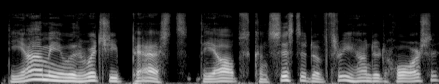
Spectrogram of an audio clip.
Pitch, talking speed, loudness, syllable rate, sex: 155 Hz, 175 wpm, -16 LUFS, 4.6 syllables/s, male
